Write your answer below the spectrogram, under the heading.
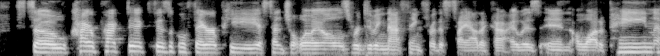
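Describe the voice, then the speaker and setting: A woman has a plain, everyday voice with a fairly low pitch. She speaks at a moderate pace with lively intonation and hardly any pauses. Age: 40s. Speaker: entrepreneur. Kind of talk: podcast interview.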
